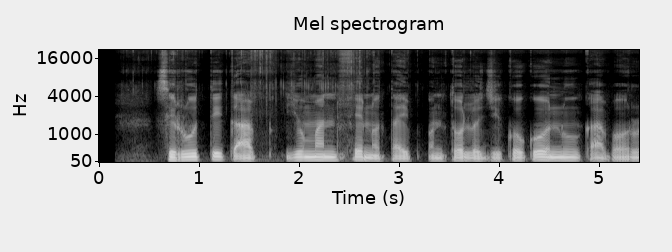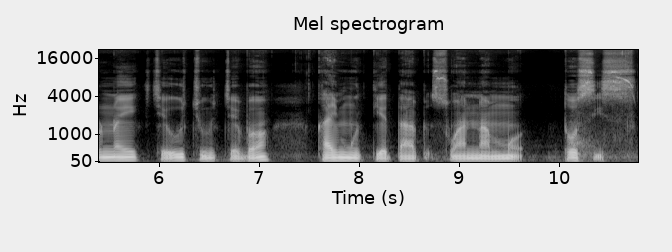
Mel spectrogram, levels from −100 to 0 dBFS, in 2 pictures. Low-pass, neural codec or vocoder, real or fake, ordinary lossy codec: none; none; real; none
